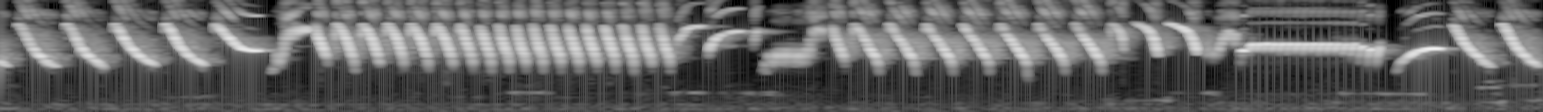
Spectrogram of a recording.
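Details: Canary singing in Rembang, Indonesia: loud, bright, high song of fast repeated notes in long rolling trills, swooping downslurred phrases and a brief flat buzzing passage, with no other sounds.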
